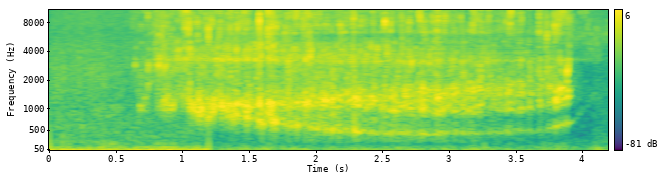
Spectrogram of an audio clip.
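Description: Water is poured into a glass to drink in one steady stream lasting about three seconds, its gurgling tone shifting as the vessel fills, then it stops abruptly.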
